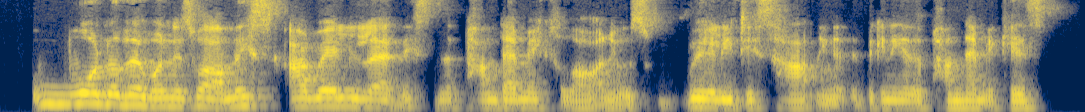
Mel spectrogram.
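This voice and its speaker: Very fast and very deep, a woman with a Yorkshire accent talks with vocal fry and ordinary pitch variation. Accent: broad Yorkshire. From Yorkshire, England. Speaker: business founder, former teacher. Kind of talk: casual interview chat.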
